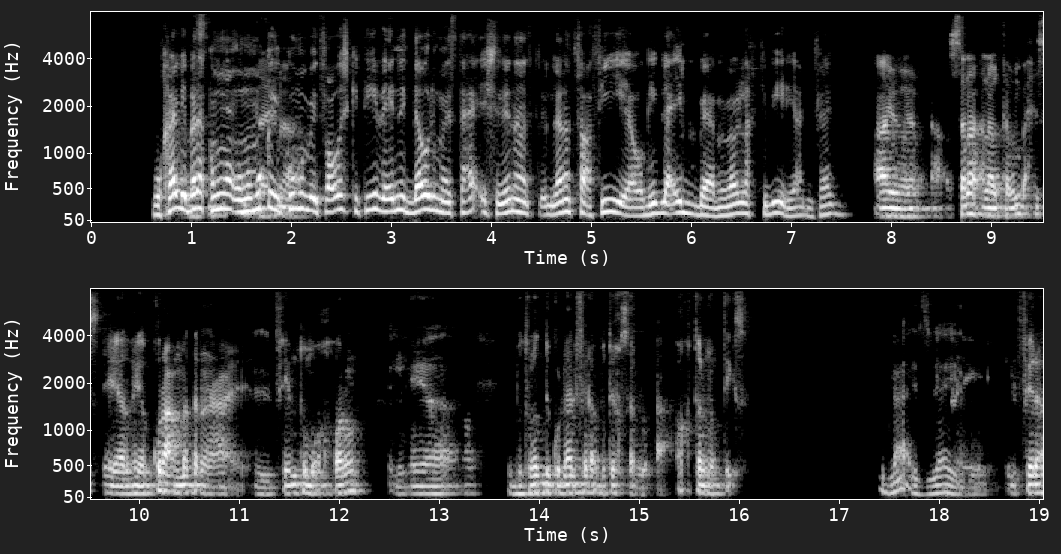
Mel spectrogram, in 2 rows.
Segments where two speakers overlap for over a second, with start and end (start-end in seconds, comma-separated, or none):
1.0-2.2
